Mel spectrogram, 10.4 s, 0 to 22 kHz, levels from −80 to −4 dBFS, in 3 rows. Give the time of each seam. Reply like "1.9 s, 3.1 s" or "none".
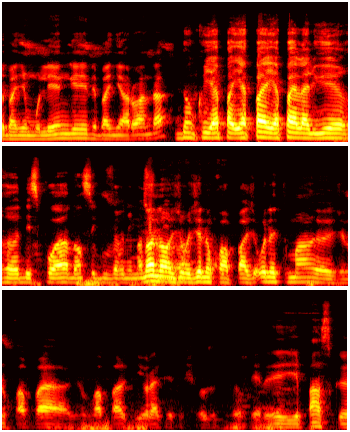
1.7 s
